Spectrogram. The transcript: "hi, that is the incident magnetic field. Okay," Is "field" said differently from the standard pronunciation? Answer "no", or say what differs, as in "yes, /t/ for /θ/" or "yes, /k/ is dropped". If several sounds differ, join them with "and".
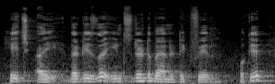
yes, /d/ is dropped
